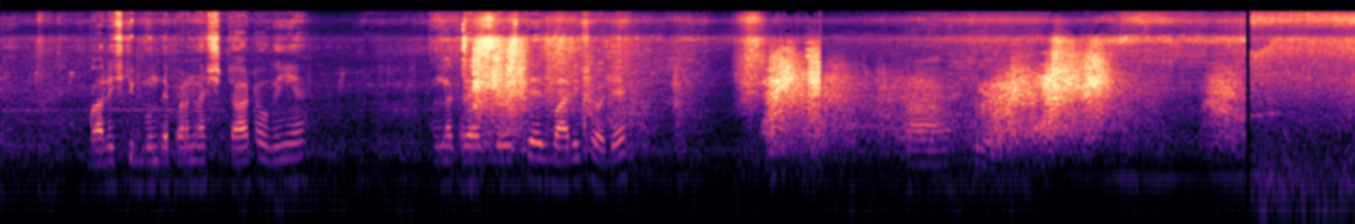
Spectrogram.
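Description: A man talks close by, with animation.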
